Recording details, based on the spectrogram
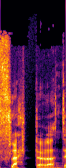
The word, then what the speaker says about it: Flattered: När vi körde igång då var det vissa som undrade varför vi hade döpt oss till Flärter. det, det är som Flattered, som man tänker på Ullared. Men det är alltså fel. Flattered är det. Och det stavas F-L-A-T-T-E-R-E-D.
